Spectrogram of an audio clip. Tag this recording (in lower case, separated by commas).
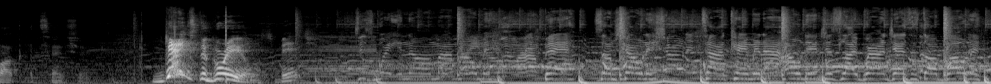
speech, music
